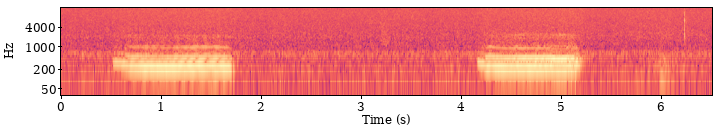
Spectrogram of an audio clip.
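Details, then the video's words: Loud snoring from a sleeping cat, two steady low-pitched tonal breaths each about a second long, spaced roughly three seconds apart, with a quiet pause between them. "snore too loudly"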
